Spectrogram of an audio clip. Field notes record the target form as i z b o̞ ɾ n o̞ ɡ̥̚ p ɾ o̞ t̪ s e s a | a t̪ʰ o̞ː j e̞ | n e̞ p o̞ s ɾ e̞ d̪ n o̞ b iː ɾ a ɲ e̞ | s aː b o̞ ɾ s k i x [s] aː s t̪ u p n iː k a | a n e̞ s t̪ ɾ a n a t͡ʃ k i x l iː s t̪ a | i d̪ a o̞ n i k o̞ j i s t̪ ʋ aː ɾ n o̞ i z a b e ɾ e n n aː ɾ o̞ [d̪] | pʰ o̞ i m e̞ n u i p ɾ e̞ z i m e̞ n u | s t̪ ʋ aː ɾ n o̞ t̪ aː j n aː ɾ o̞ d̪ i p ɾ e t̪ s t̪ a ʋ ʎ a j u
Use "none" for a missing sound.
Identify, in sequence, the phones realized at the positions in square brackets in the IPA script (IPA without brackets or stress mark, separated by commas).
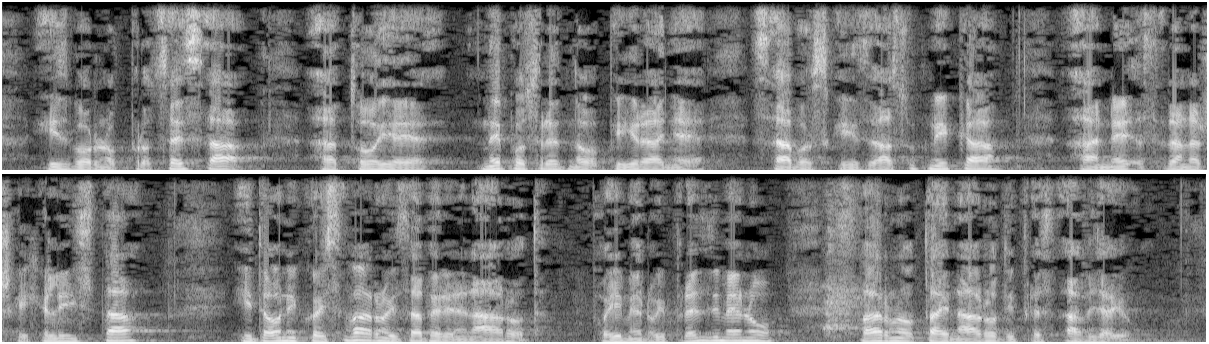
z, d̪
